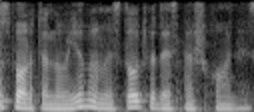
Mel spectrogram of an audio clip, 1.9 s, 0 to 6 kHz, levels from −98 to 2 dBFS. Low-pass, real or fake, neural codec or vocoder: 5.4 kHz; fake; codec, 44.1 kHz, 3.4 kbps, Pupu-Codec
